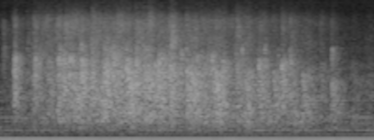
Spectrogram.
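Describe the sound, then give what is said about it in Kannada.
Audience applause at a talk, a steady wash of many hands clapping that carries evenly from start to end at a fairly soft level, with no voices over it. “ಅದೆಲ್ಲ ಚಪ್ಪಾಳೆ ಹೊಡಿದಾರೆ next ಮಾತಿಗೆ ಹೊಡಿರಿ”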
